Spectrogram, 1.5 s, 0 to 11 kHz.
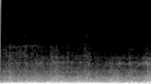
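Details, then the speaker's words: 2000 Jeep Cherokee XJ 4.0 pulling away from a stop, worst around 30 mph: a heavy low rumble and shudder with the wheels shaking. Running on the front driveshaft alone removed it, tracing the vibration to the rear driveshaft. "Take off from a stop here. Right here. This is where it's the worst. About 30 miles an hour. You probably see the wheels shaking. Kind of just hear everything rumbling around."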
